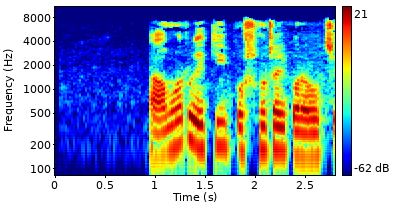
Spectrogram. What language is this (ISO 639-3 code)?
ben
